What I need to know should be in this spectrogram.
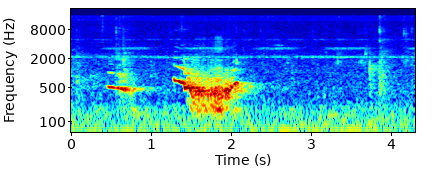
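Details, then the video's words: Indian Spitz puppy crying: a faint thin whine near half a second, then a louder falling, wavering cry lasting about a second, over quiet indoor background hum. "indian Spitz puppy barking|| dog videos|| puppies crying"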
